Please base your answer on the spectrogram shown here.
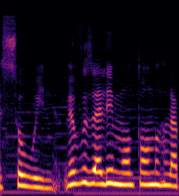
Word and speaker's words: Samhain: Bah alors déjà si on prend le commencement à mine, on appelle sa mine la samin soin, sa vraie prononciation c'est soin, mais vous allez m'entendre la prononcer de plein de façons différentes.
